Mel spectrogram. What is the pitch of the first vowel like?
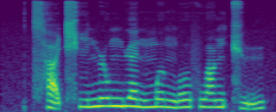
low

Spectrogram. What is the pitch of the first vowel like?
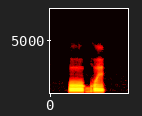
high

